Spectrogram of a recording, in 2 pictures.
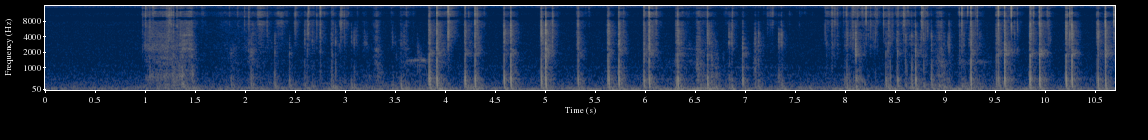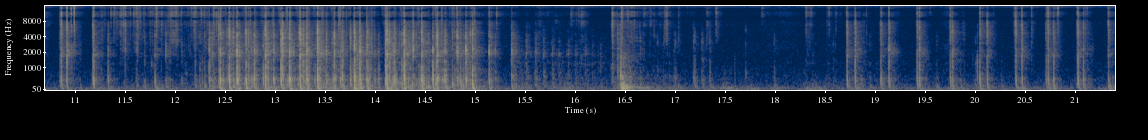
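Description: Foil wrapping crinkles and crackles.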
